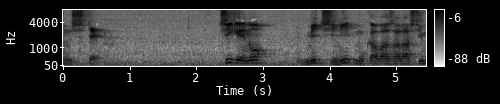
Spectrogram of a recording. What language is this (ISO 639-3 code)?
jpn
